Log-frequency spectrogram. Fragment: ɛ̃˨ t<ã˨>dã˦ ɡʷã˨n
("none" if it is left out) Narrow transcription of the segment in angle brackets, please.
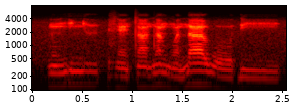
ã˧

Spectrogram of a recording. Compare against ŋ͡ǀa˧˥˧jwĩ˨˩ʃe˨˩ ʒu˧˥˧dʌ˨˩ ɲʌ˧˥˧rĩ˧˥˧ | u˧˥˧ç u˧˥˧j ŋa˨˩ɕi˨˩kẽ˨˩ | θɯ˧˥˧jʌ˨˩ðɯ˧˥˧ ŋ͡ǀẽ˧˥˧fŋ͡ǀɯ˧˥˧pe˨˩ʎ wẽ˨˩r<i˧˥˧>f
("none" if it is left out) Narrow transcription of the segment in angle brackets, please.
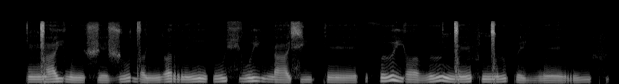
i˧˥˧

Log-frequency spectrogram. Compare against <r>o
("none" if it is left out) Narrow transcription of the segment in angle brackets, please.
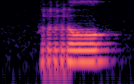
r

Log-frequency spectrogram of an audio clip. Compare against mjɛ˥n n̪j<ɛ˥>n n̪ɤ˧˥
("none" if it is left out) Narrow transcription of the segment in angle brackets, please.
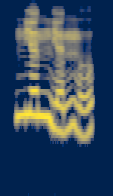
ɛ˧˥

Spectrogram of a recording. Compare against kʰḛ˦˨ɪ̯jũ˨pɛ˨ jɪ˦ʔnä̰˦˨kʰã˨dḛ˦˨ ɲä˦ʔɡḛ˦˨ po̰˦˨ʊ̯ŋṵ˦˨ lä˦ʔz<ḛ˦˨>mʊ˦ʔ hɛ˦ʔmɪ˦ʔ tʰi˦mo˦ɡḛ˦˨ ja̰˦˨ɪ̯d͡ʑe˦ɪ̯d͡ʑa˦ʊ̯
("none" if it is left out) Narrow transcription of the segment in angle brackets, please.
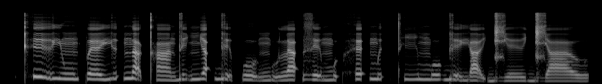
ḛ˦˨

